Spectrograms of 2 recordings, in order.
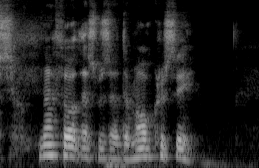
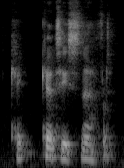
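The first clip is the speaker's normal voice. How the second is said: ordinary delivery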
